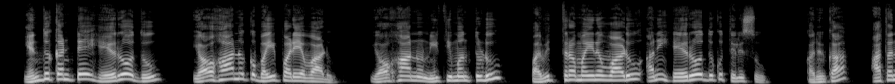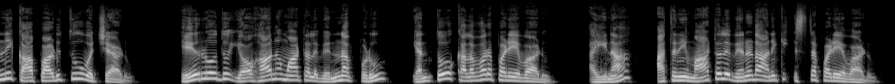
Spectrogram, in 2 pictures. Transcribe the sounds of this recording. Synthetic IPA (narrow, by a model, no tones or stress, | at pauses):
e̞nd̪ukɐɳʈe̞ːɦeːɾo̞ːd̪u | jɔːɦaːnukubʱɐjɐpɐɽɛːʋaːɽu | jɔːɦaːnuniːt̪imɐnt̪uɽu | pɐʋit̪ɾɐmɐjnɐʋaːɽuʔɐniɦe̞ːɾo̞ːd̪ukut̪e̞lusu | kɐnukɐ | ɐt̪ɐnːikaːpaːɽut̪uːʋɐt͡ʃːaːɽu | he̞ːɾo̞ːd̪ujɔːɦaːnumaːʈɐluʋinːɐpːuɽu | e̞nt̪o̞ːkɐlɐʋɐɾɐpɐɽɛːʋaːɽu | ɐ̰jinaː | ɐt̪ɐnimaːʈɐluʋinɐɽaːnikiʔiʂʈɐpɐɽɛːʋa̰ːɽu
